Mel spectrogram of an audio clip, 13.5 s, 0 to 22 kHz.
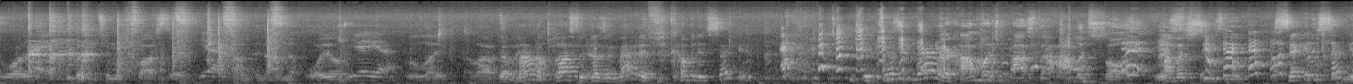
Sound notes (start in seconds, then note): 7.7 Angela laughs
